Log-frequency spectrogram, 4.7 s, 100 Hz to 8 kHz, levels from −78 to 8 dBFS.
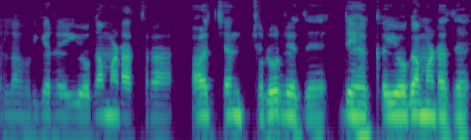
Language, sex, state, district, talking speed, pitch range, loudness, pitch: Kannada, male, Karnataka, Dharwad, 140 wpm, 105-110 Hz, -20 LUFS, 105 Hz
